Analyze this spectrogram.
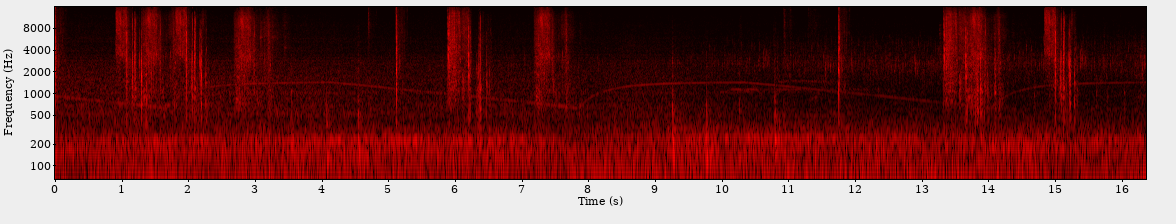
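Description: Sheets of paper rustle as pages are turned.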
